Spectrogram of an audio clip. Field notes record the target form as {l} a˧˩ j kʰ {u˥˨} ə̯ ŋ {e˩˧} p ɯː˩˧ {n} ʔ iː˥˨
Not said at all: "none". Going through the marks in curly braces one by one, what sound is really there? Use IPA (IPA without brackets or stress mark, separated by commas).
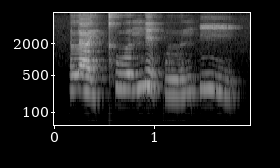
l, u˧, e˥˨, n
